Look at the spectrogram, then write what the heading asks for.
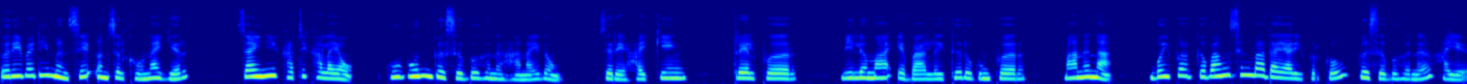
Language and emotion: Bodo, neutral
